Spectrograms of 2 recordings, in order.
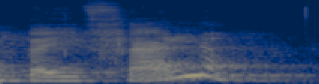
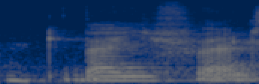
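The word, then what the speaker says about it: Baye Fall: j'ai travaillé sur euh la mystique du travail byfal bafal ça s'écrit B a y E F a l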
